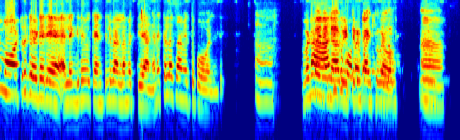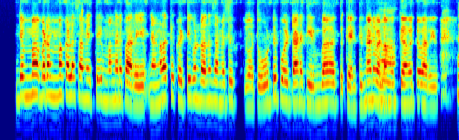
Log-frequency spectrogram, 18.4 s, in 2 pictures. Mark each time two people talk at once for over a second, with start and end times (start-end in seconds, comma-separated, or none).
6.2-7.7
